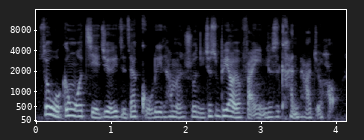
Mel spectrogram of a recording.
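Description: A woman's voice: low-pitched, rapid-fire, a little mellow, breathy edge. A woman in her thirties chatting earnestly and agreeing often, retelling family moments with some animation. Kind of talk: casual chat.

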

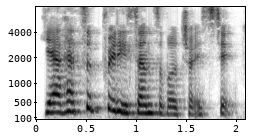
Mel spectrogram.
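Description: Explaining machine learning from a script, a research engineer from Germany speaks clearly and at a measured pace. She's a native German speaker with a fairly high-pitched voice.

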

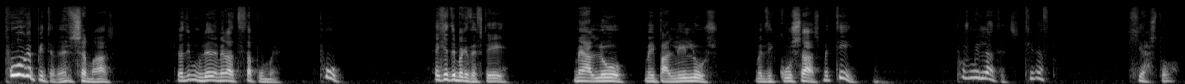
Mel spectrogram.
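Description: A man's voice: fairly high pitch, sing-song, pauses often, mellow, no room sound, clean studio sound. A man hosting a live sports talk show, scolding his viewers in an exasperated, repetitive way. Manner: scolding, exasperated, repeats himself when worked up. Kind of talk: heated live sports chat.

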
